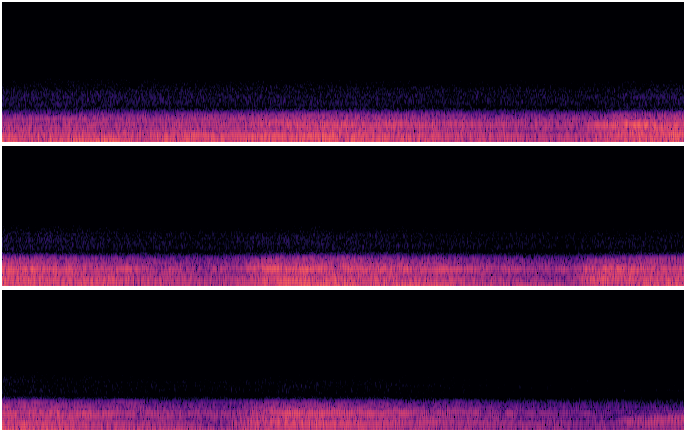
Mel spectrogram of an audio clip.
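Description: A muffled old dance band plays a slow, hazy tune through a worn, crackly record.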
